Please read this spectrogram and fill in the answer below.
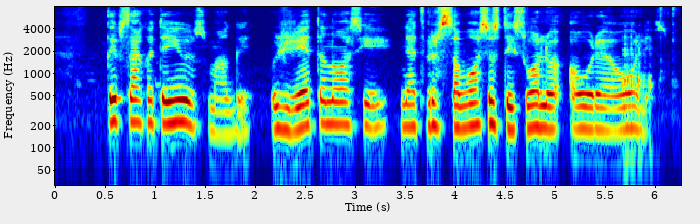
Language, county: Lithuanian, Kaunas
